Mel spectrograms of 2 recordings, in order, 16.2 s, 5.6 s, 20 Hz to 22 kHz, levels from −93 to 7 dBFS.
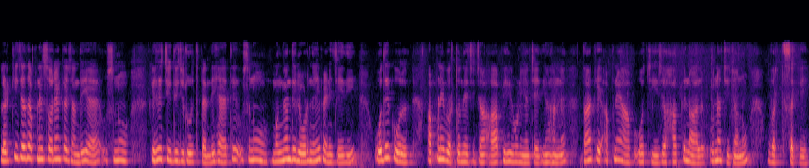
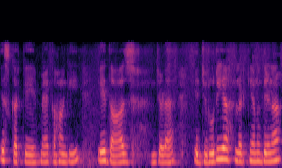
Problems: none marked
